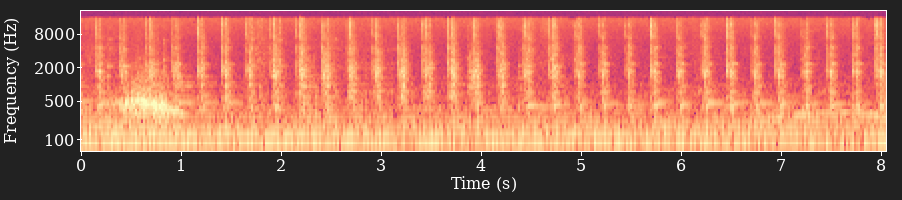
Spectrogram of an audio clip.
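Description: Near silence with very faint, steady ticking, about four ticks a second, over faint low held tones.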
